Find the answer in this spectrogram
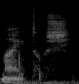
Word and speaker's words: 毎年: month is maitki and every year could be pronounced main in but it's more common to have it be pronounced maitoshi next now this is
